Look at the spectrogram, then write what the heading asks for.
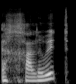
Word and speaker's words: Iqaluit: So, I got this hat when I went to, okay, I used to not say it properly, but I went to Iqaluit and, with the Arctic Comedy Festival, Oh, nice.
